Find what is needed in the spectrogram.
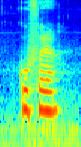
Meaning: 1. suitcase 2. boot (British), trunk (North America) (the rear storage compartment of a car)
- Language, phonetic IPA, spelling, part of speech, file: Czech, [ˈkufr̩], kufr, noun, Cs-kufr.ogg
